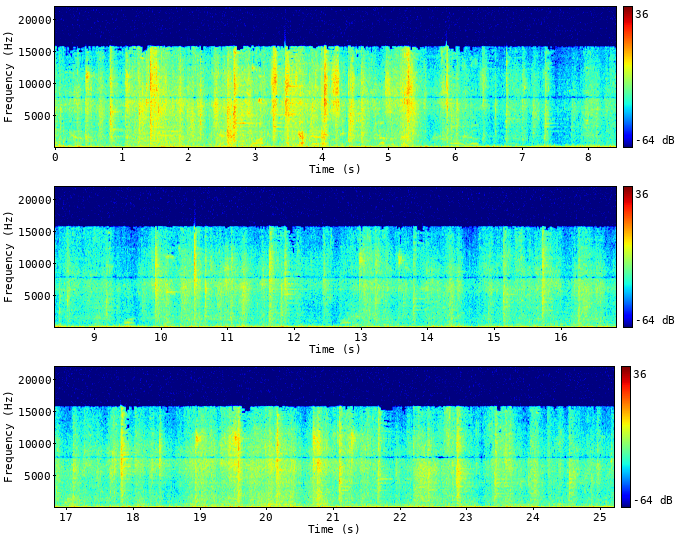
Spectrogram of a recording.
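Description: An empty freight train of auto rack cars rolls past steadily at close range for the whole stretch, a continuous low rumble with faint wheel clatter and people talking nearby.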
